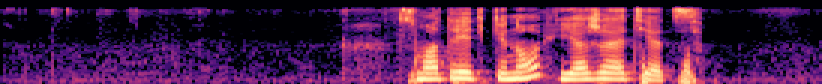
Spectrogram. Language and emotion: Russian, neutral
